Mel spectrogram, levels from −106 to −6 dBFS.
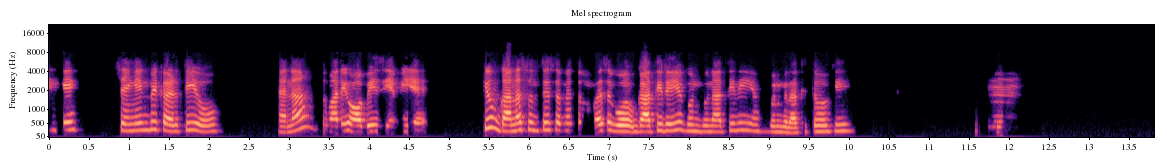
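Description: No technical faults can be heard in this recording.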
